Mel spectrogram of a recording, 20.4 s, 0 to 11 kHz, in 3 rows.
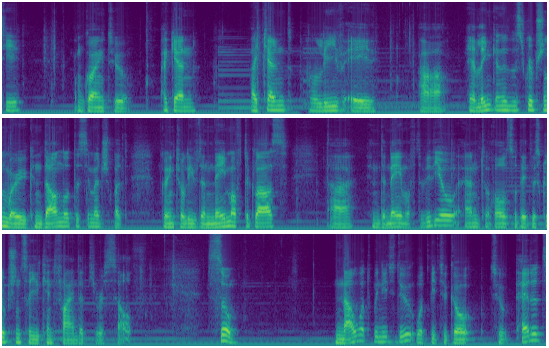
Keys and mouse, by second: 0.5 g, 1.9-19.1 middle drag, 3.1 KP_1, 19.1-20.4 drag.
